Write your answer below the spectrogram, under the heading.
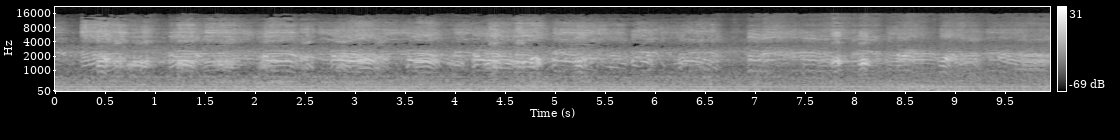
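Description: A flock of boat-tailed grackles calling together: many short rising-and-falling notes overlap in a busy chatter that thins out after about six seconds, over a steady low hum.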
